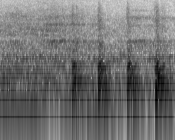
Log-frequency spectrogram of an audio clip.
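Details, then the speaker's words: Audi TT exhaust, pipe shaken by hand: five sharp metallic knocks each with short ring, about five per second, louder at the far end; owner believes the rear heat shield is loose or broken, causing the rattle. "Now, I've noticed whilst I was doing some cleaning, I've actually got an exhaust rattle. I think it's the heat shield."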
